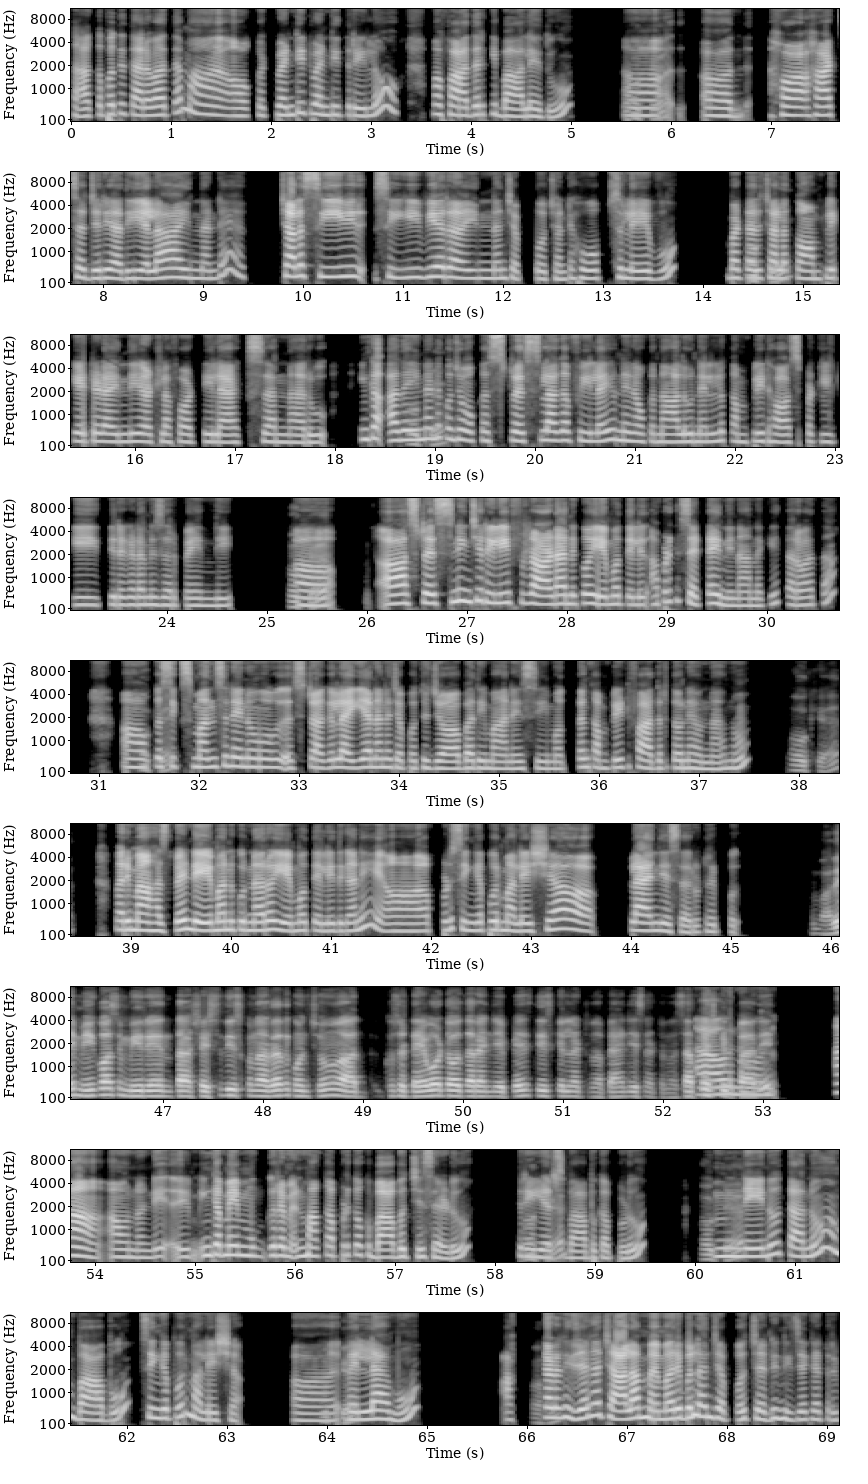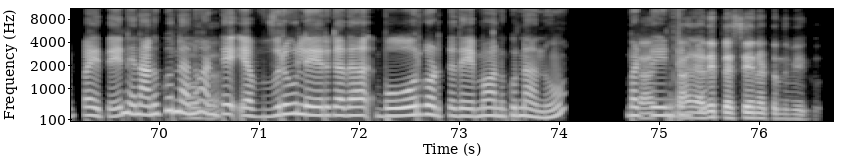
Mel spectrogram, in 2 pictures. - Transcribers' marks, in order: other background noise; in English: "ట్వంటీ ట్వంటీ త్రీలో"; in English: "ఫాదర్‌కి"; in English: "హార్ట్ సర్జరీ"; in English: "సీవియర్"; in English: "హోప్స్"; in English: "బట్"; in English: "కాంప్లికేటెడ్"; in English: "ఫార్టీ ల్యాక్స్"; in English: "స్ట్రెస్‌లాగా ఫీల్"; in English: "కంప్లీట్"; in English: "స్ట్రెస్"; in English: "రిలీఫ్"; in English: "సెట్"; in English: "సిక్స్ మంత్స్"; in English: "స్ట్రగల్"; in English: "జాబ్"; in English: "కంప్లీట్ ఫాదర్‌తోనే"; in English: "హస్బెండ్"; in English: "ప్లాన్"; in English: "ట్రిప్"; in English: "స్ట్రెస్"; in English: "డైవర్ట్"; in English: "ప్లాన్"; in English: "సర్ప్రైస్"; in English: "త్రీ ఇయర్స్"; in English: "మెమొరబుల్"; in English: "ట్రిప్"; in English: "బోర్"; in English: "బట్"; in English: "ప్లస్"
- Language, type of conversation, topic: Telugu, podcast, మీ ప్రయాణంలో నేర్చుకున్న ఒక ప్రాముఖ్యమైన పాఠం ఏది?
